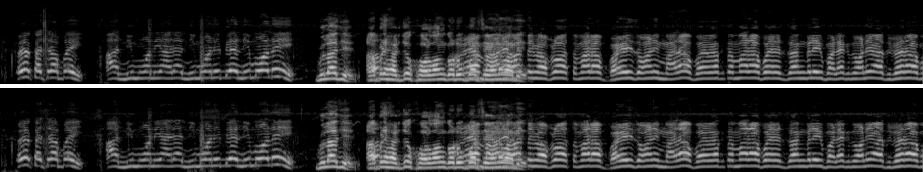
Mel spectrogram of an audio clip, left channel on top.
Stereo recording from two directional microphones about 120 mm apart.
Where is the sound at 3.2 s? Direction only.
90° left.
